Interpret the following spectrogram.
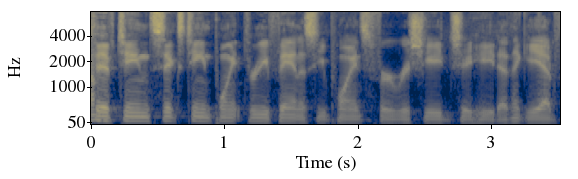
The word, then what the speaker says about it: Rashid Shaheed: Was that Rashid Shaheed? Probably mispronounced that because that's No, what I you did.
